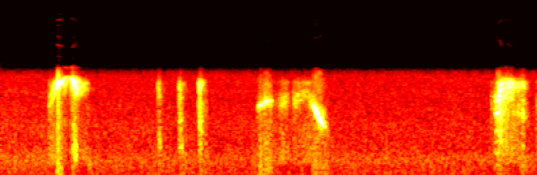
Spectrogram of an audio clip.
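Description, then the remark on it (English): A pet bird squeaks in a scattered series of short, high-pitched chirps and whistly calls, fairly clear, with quiet gaps between bursts and no talking. “You're the squeaker bird.”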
